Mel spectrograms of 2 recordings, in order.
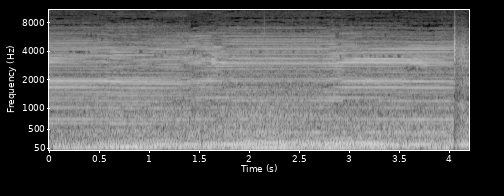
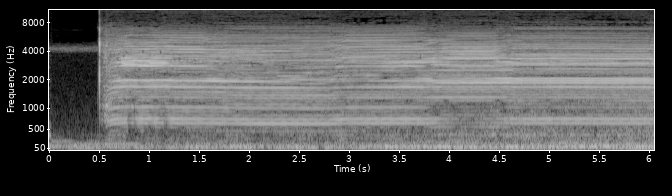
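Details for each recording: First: Kemei KM-2600 clipper after fitting a replacement blade set and oiling: hard steady high-pitched buzz with shrill edge, fairly loud; loud shrill sound usually means a poorly matched blade, though it cut sharply in testing. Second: Kemei hair clipper reassembled with blade oiled and greased: steady high-pitched buzz, even tone, no rattle or clatter; runs normally with blade seated correctly.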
